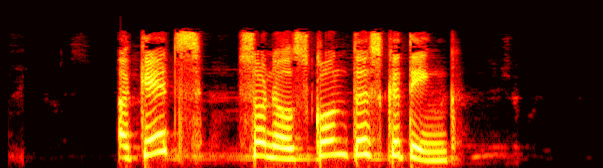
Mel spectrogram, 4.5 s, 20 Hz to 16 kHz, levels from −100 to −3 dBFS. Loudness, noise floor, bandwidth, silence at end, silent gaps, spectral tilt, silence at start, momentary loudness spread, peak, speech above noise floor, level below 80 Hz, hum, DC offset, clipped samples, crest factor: -15 LUFS; -77 dBFS; 8.4 kHz; 1.1 s; none; -3 dB/octave; 0.9 s; 12 LU; 0 dBFS; 62 dB; -56 dBFS; none; under 0.1%; under 0.1%; 16 dB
